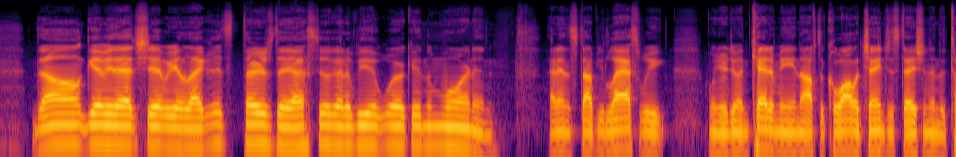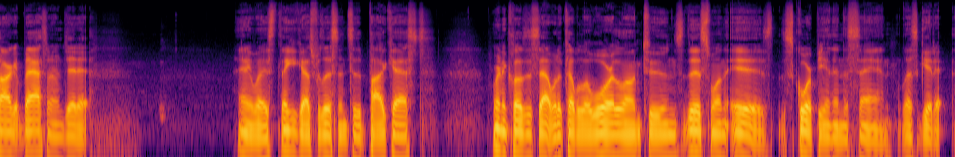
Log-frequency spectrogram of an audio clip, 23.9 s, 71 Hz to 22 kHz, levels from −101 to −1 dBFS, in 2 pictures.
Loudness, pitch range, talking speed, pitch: -19 LUFS, 85-110 Hz, 185 wpm, 90 Hz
